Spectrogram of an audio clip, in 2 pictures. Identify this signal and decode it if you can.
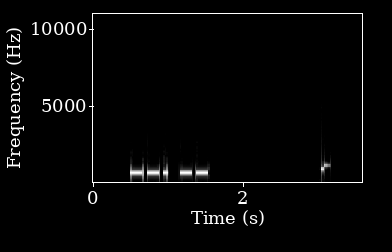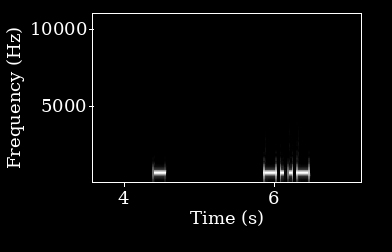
Morse code, heard as a keyed tone, about 22 wpm, spaced as for 9 wpm, 700 Hz. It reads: GM TX
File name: Top 90 QSO Elements - 8x Character Spacing - 22wpm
